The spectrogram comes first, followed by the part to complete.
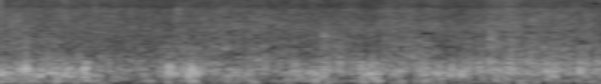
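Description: Wind buffeting the microphone: an irregular low rumble that gusts up and down, with a brief knock right at the start.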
